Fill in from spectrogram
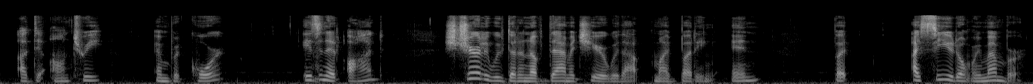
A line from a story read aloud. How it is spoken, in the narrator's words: said in a strange voice, almost a whisper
